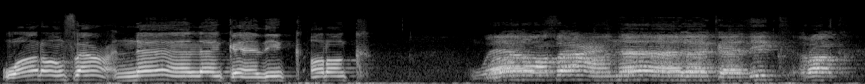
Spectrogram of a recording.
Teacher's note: Ada sedikit desis huruf kaf mati.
